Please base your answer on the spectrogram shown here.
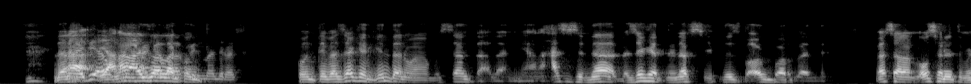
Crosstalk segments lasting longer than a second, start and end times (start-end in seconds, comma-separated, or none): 0.7-2.1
